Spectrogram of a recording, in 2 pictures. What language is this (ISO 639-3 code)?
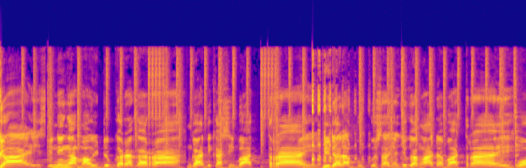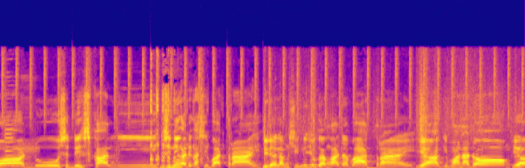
ind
